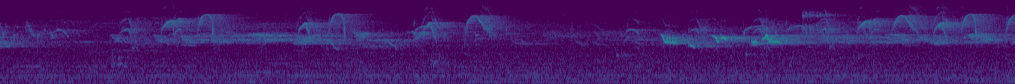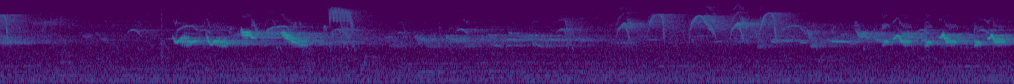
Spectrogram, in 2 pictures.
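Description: Birds singing: bursts of quick, repeated chirps and trills with short rising whistled notes, coming in bouts every few seconds.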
